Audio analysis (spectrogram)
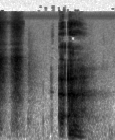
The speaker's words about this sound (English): Do you normally clear your throat before you're about to play? Yeah. It makes me feel important.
